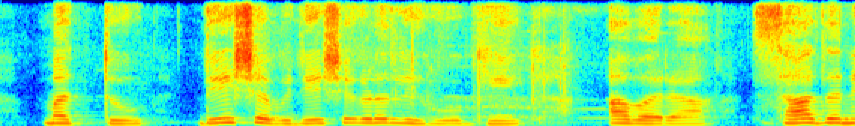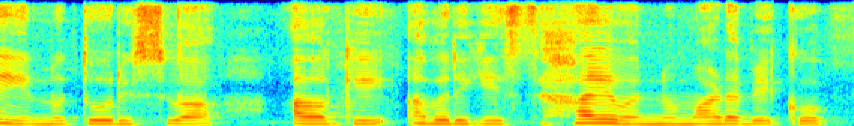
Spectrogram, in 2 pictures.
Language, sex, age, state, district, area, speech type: Kannada, female, 18-30, Karnataka, Shimoga, rural, spontaneous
